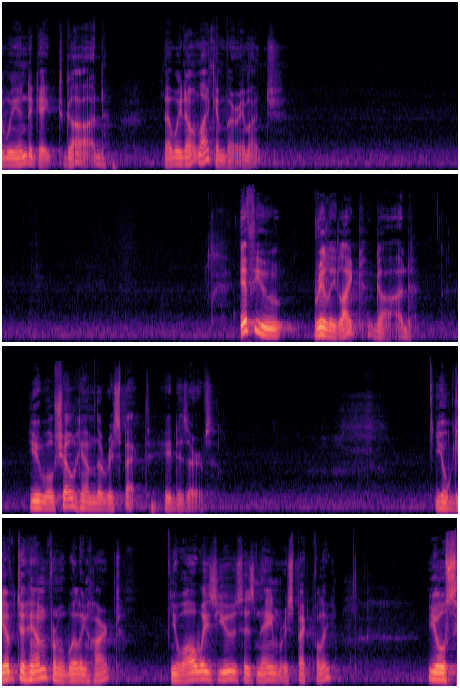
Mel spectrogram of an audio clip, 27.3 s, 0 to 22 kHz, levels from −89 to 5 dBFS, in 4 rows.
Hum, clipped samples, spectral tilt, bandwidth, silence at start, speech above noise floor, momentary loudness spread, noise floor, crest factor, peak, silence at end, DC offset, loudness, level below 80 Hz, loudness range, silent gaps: none; under 0.1%; -5 dB/octave; 16.5 kHz; 0 s; 34 dB; 20 LU; -63 dBFS; 24 dB; -6 dBFS; 0 s; under 0.1%; -29 LUFS; -70 dBFS; 15 LU; none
